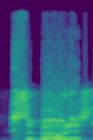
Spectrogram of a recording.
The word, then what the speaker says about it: Sabonis: man from Gonzaga bonus that's how you pronounce it sabonis like our buddy that used to play with Portland oh okay he played uh 21 and 16.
